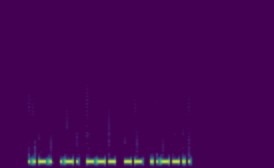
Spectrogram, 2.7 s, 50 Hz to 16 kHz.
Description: Morse code, heard as a keyed tone, about 46 wpm, 700 Hz. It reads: FROM?
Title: 3x Word-Spacing - Sentences from Top 300 Words - 45wpm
